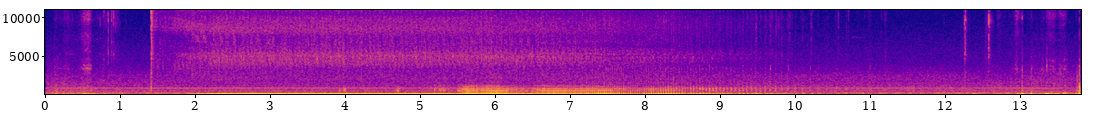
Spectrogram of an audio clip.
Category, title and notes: Sound effects > Objects / House appliances
Recorded using a Zoom H1N, using a fidget spinner close to a compressor mic, picking up darker frequencies.
whirl, fidget, spin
